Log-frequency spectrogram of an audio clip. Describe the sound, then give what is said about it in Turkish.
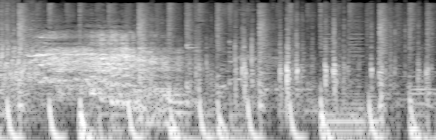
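A horse whinnies loudly, a long shaky neigh that trails off, followed by a run of hoof clops and knocking thuds on a hard surface. “Neyse beygire oturtun siz koltuğa oturtun.”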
